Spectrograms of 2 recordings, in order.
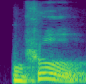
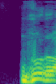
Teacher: ভ আর র এর মাঝখানে একটা রস্ব উ আসছে, তাহলে মাঝখানে যেহেতু একটা স্বরধ্বনি আসছে সেই জন্য সেটা মধ্য স্বর, মানে মধ্য স্বরাগম।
